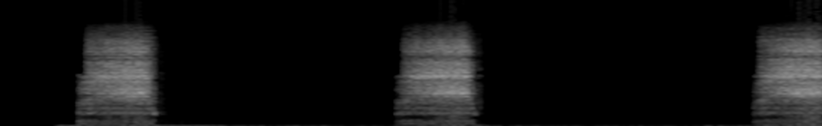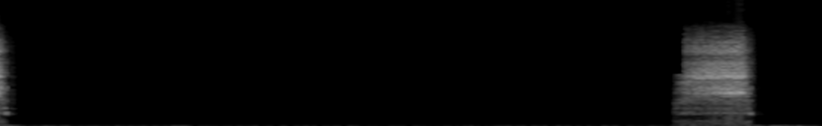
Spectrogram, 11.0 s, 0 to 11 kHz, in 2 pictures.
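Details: Barn owl owlet peering out the door of a nest box at 1:15 am on 22 May 2023, calling to its parents for food, siblings nearby; four harsh hissing screeches, each about half a second, spaced irregularly with silence between.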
